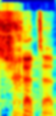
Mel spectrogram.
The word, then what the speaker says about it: Schutte: The original way is Schutte, but no one in America can do that. So we're going with shoot.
